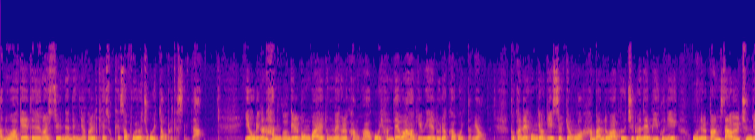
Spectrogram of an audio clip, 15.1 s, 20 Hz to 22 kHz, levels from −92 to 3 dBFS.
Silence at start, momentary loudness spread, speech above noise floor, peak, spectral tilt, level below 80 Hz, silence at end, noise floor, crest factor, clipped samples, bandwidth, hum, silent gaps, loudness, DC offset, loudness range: 0 s; 9 LU; 29 dB; -10 dBFS; -4.5 dB/octave; -74 dBFS; 0 s; -52 dBFS; 14 dB; under 0.1%; 15 kHz; none; none; -24 LUFS; under 0.1%; 3 LU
